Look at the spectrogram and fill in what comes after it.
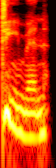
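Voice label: "demon", Japanese; nagisa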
